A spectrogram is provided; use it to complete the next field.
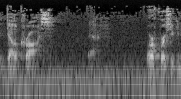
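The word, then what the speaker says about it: ∇×F: So the way you would pronounce this is del cross F.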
